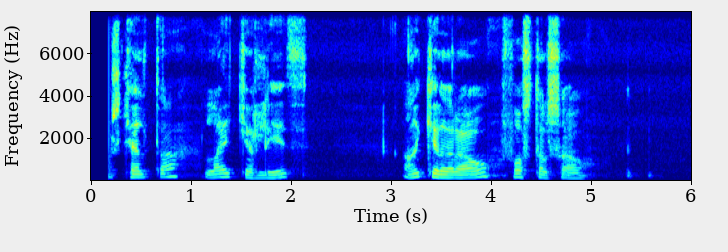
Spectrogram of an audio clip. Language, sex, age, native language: Icelandic, male, 50-59, Icelandic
